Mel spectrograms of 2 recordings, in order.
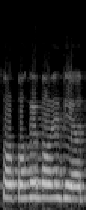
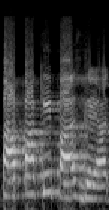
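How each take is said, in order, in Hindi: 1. पहले शब्द में 'o' स्वर है। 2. पहले शब्द में एक तेज़, साफ़ 'a' स्वर है। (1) "वरना बच्चे बोलते पोपो" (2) "आ की आवाज अच्छी होनी चाहिए"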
